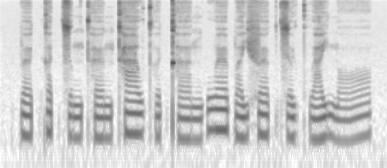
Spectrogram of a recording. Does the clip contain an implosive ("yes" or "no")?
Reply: no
